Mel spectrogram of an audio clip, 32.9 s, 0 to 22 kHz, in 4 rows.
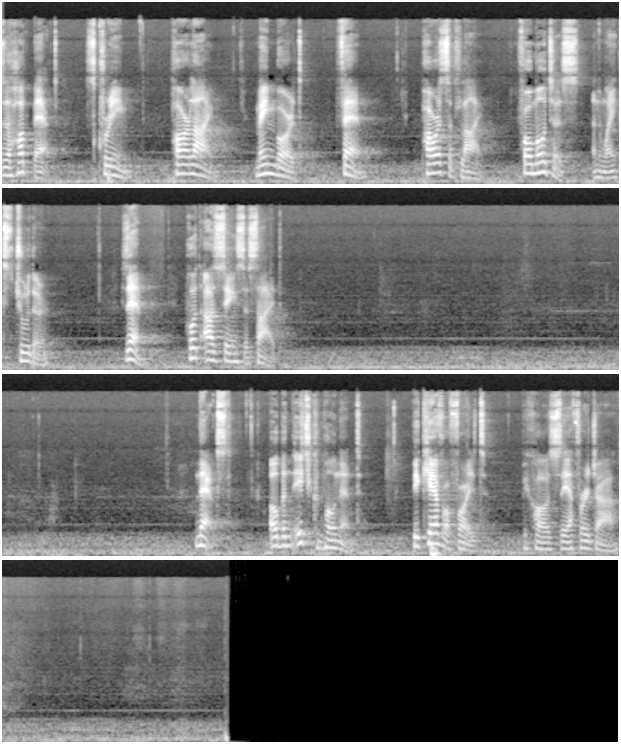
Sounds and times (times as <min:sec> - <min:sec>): Speech: 0:00.0 - 0:05.0, 0:05.6 - 0:09.0, 0:09.8 - 0:12.0, 0:19.0 - 0:21.3, 0:21.9 - 0:24.8.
